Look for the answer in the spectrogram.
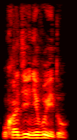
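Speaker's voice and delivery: high, loud refusal; shouting back. A narrator's reading. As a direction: scream defiance through the door. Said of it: "и закричала".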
